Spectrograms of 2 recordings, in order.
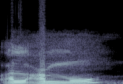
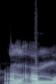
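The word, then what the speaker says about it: العم: Tapi kalau alammu paman ya pakai ain ya. Ini paman ini banyak yang ketukar. Iya. Alammu dibacanya alummu. Jadi hamzah um alummu ibu. Kalau alammu ainnya fathah ini paman ya.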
